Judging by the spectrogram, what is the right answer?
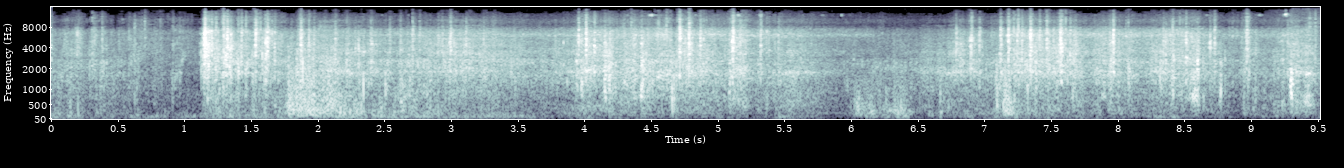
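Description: Polygon Siskiu N9 mountain bike descending a dirt flow trail: tyre noise on dirt and the bike rattling over bumps, coming in loud rushing surges with many sharp clicks and knocks.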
